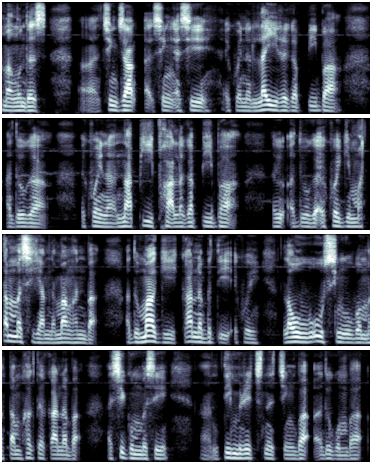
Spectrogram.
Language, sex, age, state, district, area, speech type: Manipuri, male, 30-45, Manipur, Chandel, rural, spontaneous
